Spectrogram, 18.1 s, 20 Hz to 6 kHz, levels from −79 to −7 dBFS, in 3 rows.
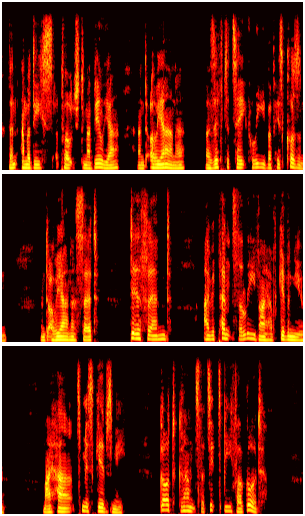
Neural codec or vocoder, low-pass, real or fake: none; 5.4 kHz; real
